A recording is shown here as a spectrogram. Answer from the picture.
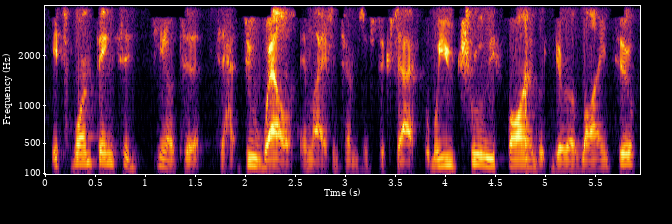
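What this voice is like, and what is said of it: New York tri-state accent. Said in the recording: “I heard the accent. ... one of my peeps from the tri-state area”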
